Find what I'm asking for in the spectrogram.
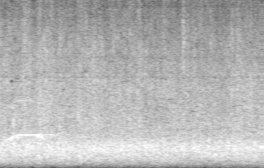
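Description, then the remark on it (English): Sustained applause from a large concert audience at a London Symphony Orchestra concert as Ian Bostridge, back on stage, applauds the orchestra's strings; a dense, even wash of clapping that holds steady at a moderate level throughout, with no voices standing out. “Ian Bostridge back on stage applauding the strings of the London Symphony Orchestra.”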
